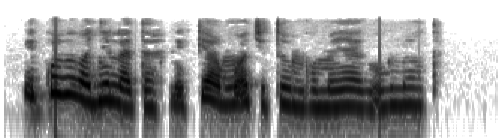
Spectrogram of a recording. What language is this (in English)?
Kalenjin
